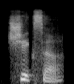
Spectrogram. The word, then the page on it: shiksa: Indian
